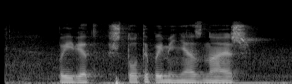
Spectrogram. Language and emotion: Russian, neutral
